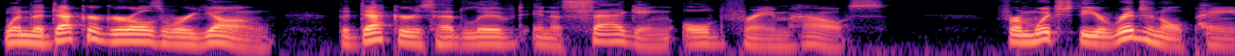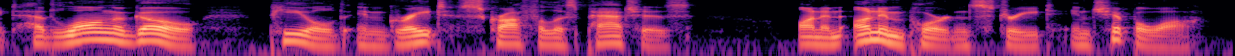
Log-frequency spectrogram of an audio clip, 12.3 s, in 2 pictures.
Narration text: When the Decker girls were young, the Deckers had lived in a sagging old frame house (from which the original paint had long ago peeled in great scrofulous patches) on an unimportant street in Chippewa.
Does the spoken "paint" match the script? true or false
true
